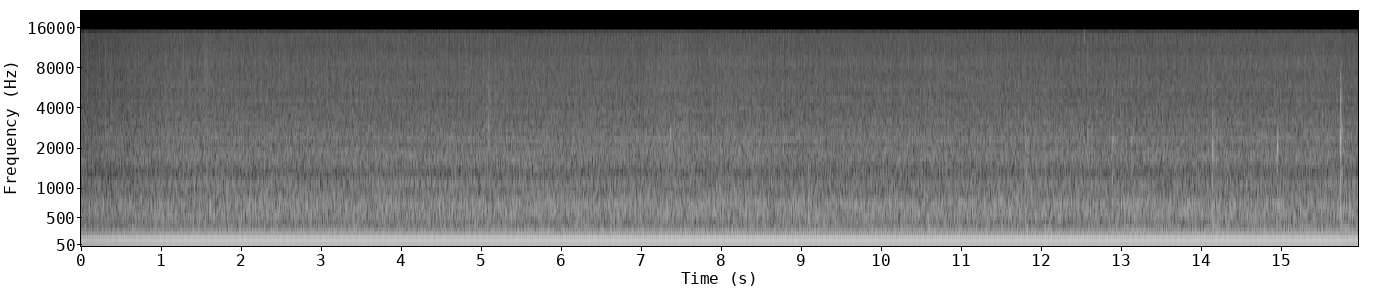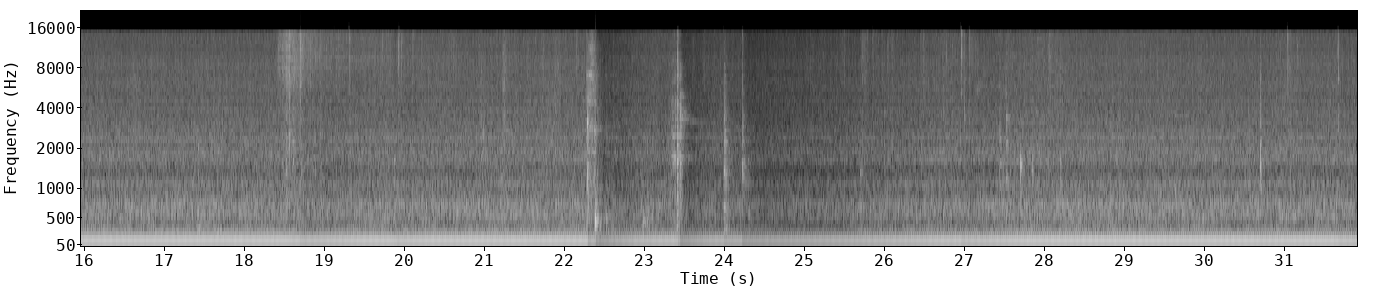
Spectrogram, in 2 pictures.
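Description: A loud, steady low electrical hum runs throughout, with a few quiet knocks of a wooden spoon against an enamelled cast-iron pan about three-quarters of the way in as the soup is stirred.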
